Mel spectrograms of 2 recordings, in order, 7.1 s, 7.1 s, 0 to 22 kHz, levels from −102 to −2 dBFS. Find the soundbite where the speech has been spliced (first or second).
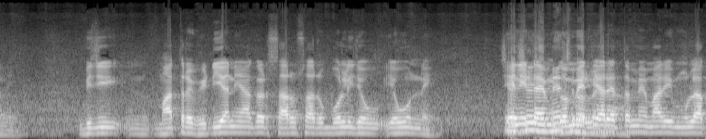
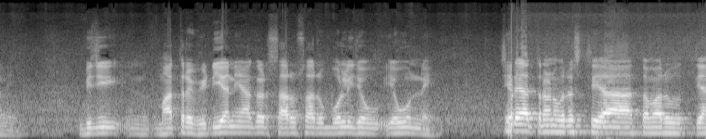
second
